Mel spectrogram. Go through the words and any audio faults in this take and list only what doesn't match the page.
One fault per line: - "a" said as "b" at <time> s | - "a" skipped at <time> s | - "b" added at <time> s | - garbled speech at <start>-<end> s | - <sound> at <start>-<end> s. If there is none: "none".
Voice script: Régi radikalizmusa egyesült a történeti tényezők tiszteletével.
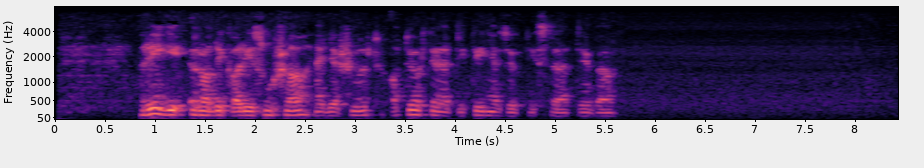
none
